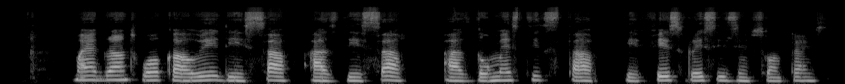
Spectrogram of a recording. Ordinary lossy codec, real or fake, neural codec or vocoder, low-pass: Opus, 16 kbps; fake; vocoder, 44.1 kHz, 128 mel bands, Pupu-Vocoder; 14.4 kHz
